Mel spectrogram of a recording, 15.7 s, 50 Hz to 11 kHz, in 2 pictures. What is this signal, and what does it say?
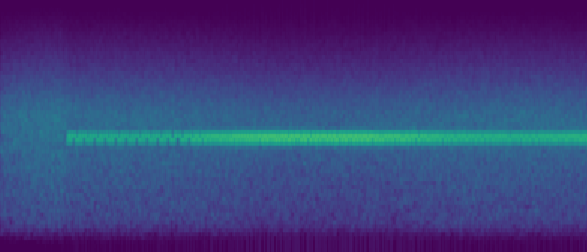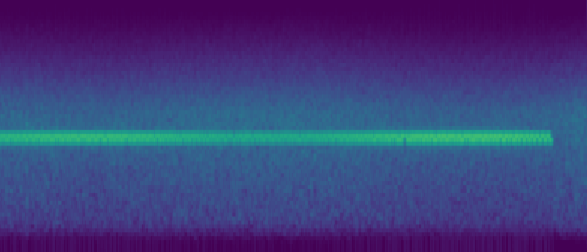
NAVTEX (SITOR-B), 100 baud, 170 Hz shift, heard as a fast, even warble, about 1900 Hz centre, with radio static. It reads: T4IX BTZO MND2 1KS7 P391 S0HE UIYN 23L9 7QZH M16I PNH3 5WW6 PYCC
